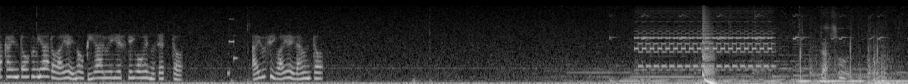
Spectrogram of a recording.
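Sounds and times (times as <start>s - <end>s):
speech: 0.0s - 3.4s, 8.2s - 8.9s
electronic telephone ring tone after a number is dialed: 6.3s - 8.0s.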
